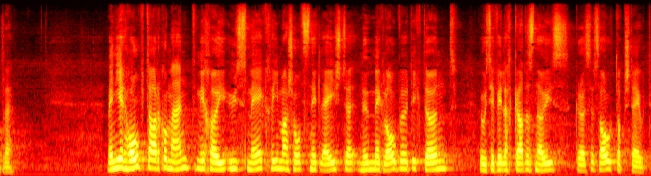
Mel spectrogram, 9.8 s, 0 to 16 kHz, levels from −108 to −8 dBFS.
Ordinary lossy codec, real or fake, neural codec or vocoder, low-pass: AAC, 64 kbps; real; none; 14.4 kHz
